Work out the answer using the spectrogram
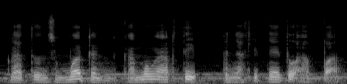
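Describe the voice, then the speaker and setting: A man voicing a mysterious, kindly older man who speaks gently and reassuringly. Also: lowish voice, steady tone, brisk, muffled recording, over music, natural voice. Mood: gentle.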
